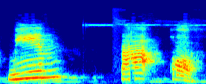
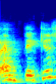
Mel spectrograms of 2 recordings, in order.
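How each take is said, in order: First: The letters are named with Arabic letter names. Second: The letters are named with English letter names. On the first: The speaker calls it right. "Mim, ya" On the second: The speaker calls it wrong. "kalau M T Q sih lafal Inggris"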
